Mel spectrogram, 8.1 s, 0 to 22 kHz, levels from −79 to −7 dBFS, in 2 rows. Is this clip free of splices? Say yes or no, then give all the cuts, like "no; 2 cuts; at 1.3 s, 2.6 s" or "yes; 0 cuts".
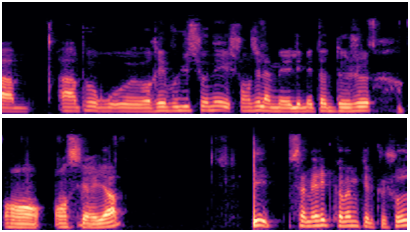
yes; 0 cuts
